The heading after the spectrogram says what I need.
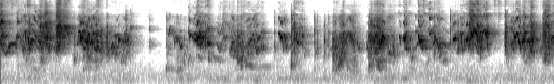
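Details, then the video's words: Loud, continuous budgerigar warbling from pet birds: harsh squawks, rapid chirps and raspy chatter tumble together with only one short break. "budgie sounds to encourage your parrot to eat and sing"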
